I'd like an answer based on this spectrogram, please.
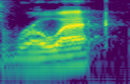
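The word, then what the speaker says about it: Roäc: His name is Rorowak. I looked up the pronunciation.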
